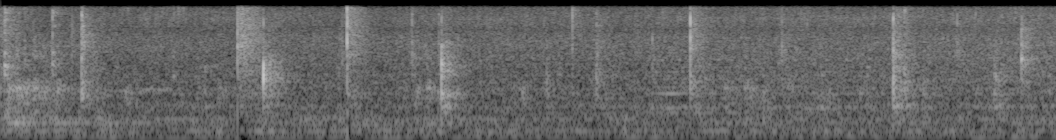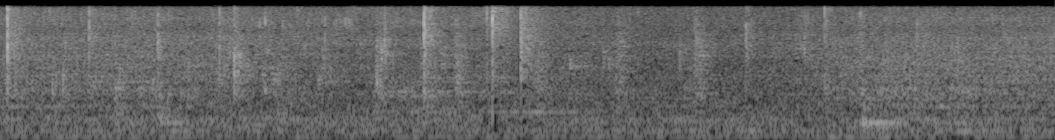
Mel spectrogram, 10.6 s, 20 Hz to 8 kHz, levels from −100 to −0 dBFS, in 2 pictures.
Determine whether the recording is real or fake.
real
